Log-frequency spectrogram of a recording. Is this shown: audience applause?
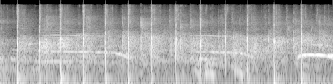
yes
